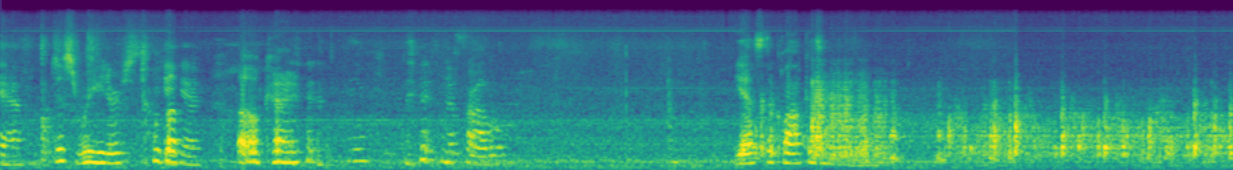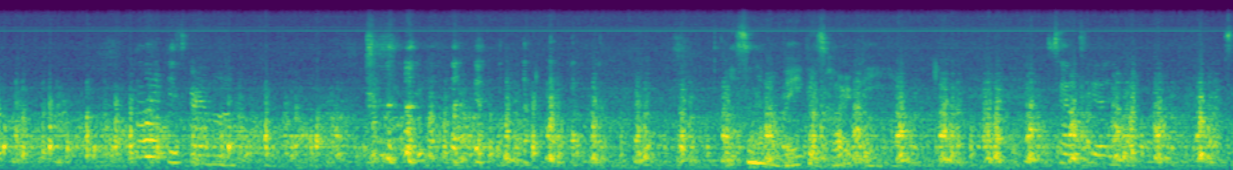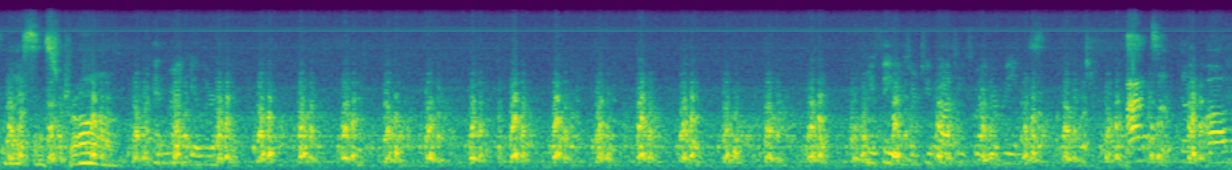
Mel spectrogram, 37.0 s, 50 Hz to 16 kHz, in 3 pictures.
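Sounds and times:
fetal heartbeat through doppler speaker: 0.0 - 5.6, 6.8 - 36.9.

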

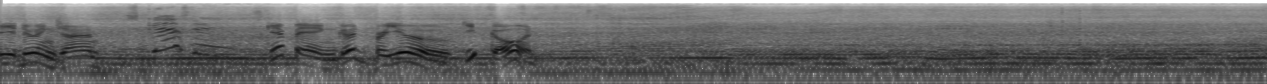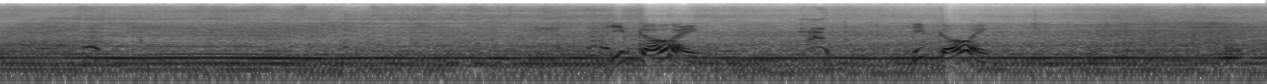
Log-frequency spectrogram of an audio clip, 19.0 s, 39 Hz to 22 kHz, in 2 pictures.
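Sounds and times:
lawn mower engine running: 0.0 - 19.0.

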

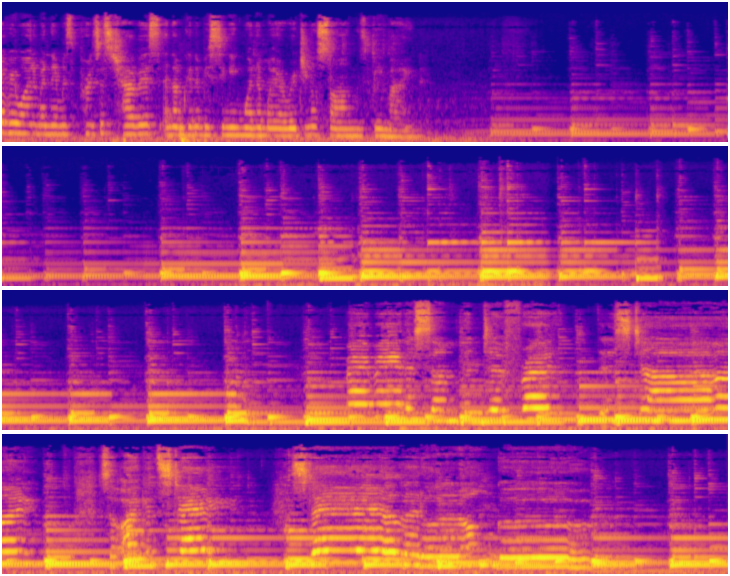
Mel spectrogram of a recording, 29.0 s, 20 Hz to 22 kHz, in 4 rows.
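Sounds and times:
ukulele strumming chords: 4.8 - 29.0
woman singing: 18.0 - 28.2.

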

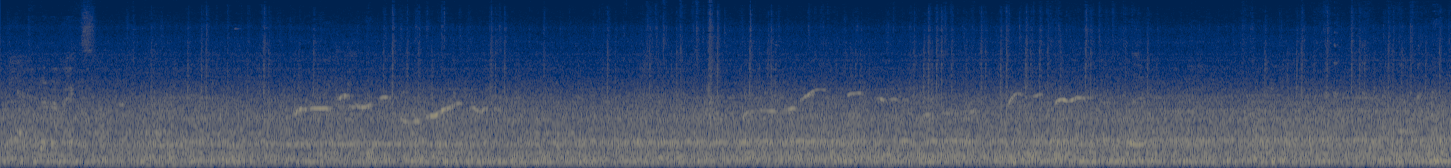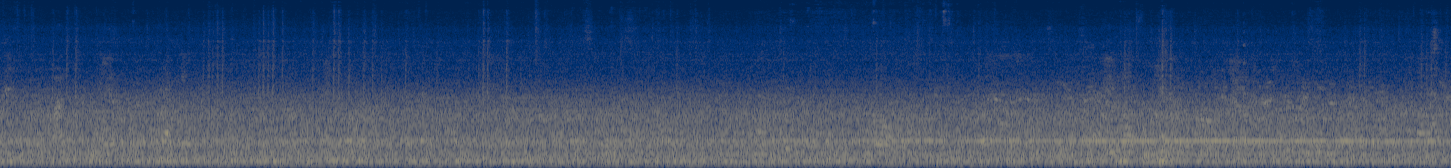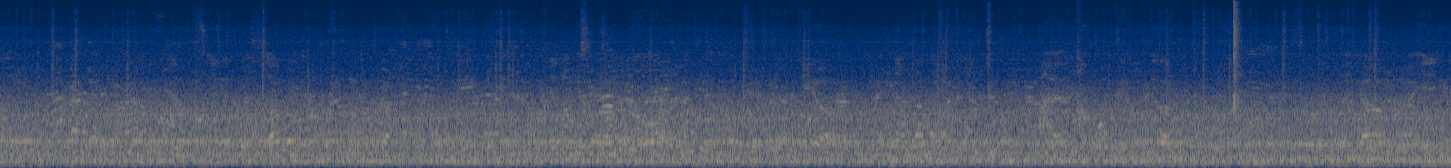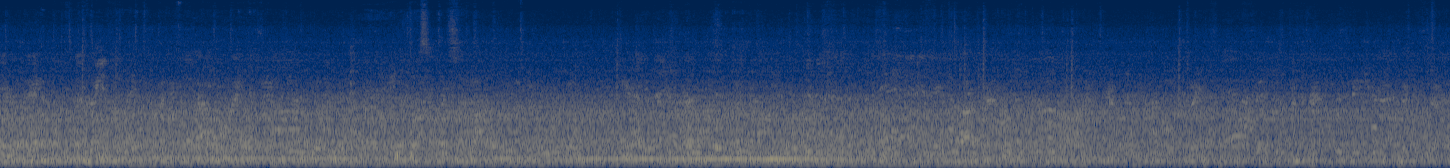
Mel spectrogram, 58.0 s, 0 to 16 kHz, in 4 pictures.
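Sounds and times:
train cabin rumble: 0.0 - 58.0.

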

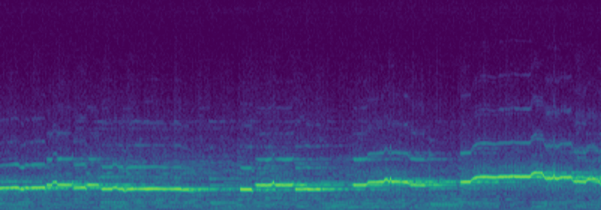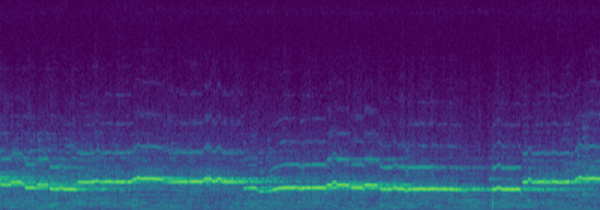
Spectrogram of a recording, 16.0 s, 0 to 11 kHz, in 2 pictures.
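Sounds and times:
soft low accompaniment: 0.0 - 16.0
solo flute melody: 0.0 - 16.0.

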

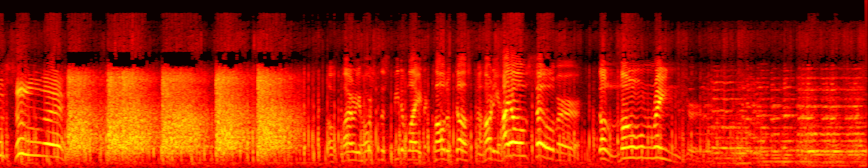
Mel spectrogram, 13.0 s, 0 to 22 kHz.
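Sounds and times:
man speaking: 0.0 - 1.1, 4.9 - 10.6
gunshots: 0.6 - 5.6.

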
